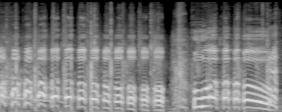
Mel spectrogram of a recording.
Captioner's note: laughing; audience members clapping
